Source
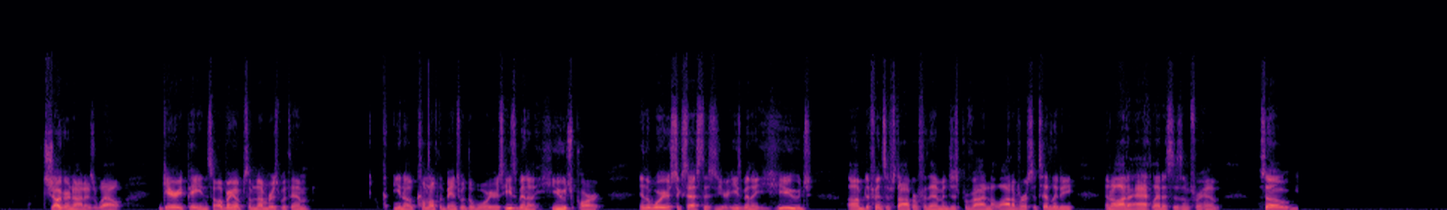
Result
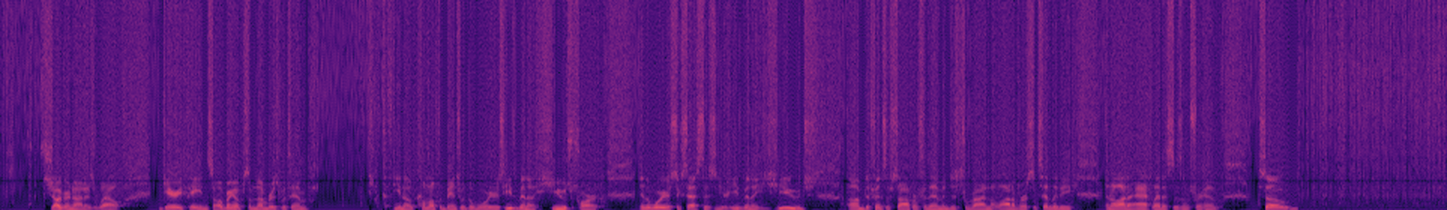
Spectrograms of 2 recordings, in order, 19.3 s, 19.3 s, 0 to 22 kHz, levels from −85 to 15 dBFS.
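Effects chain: switching spikes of -20 dBFS; notch 3100 Hz, Q 14; gain -6.5 dB

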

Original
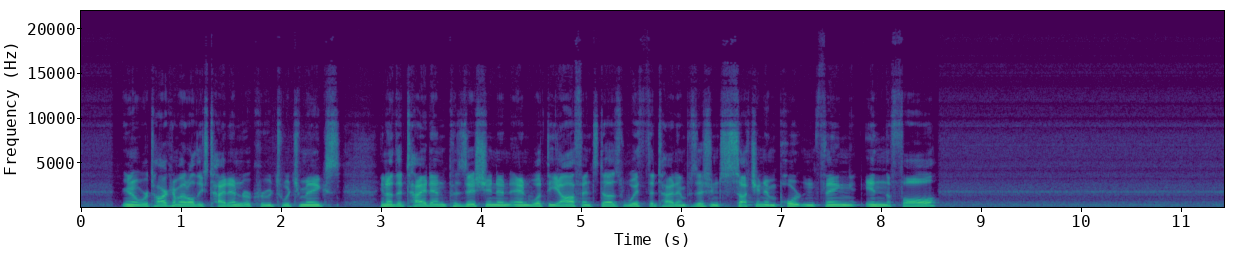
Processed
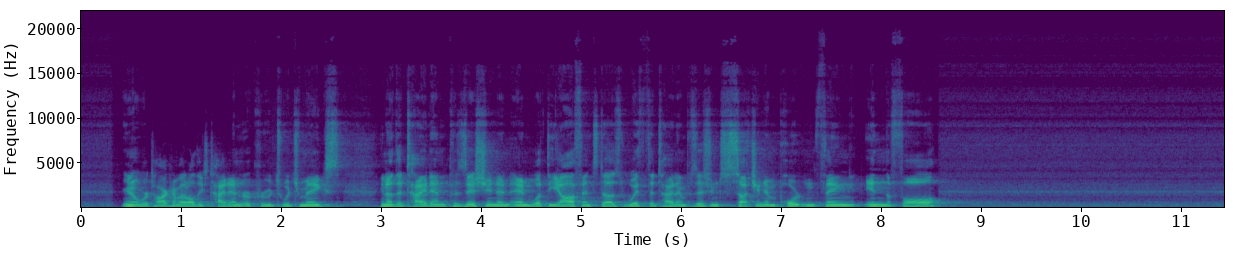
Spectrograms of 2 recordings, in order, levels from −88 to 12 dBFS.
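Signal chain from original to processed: 0.64–1.52 air absorption 180 m; two-slope reverb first 0.63 s, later 2.9 s, from -18 dB, DRR 12 dB

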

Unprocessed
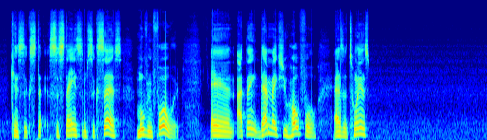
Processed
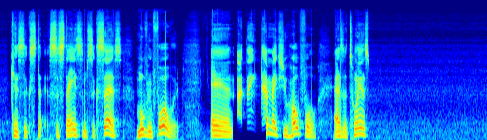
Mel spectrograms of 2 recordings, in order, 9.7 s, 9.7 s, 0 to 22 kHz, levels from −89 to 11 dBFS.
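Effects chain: 4.66–5.33 HPF 1200 Hz 24 dB/oct; gain +6 dB

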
